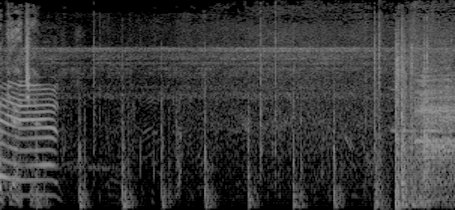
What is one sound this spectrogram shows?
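Boots thud on wooden boards.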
